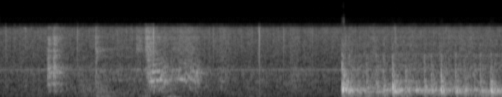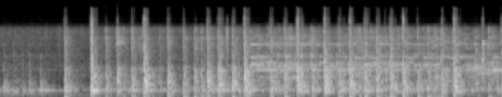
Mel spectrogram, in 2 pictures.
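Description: Quiet for about three seconds, then an Irish traditional tune starts playing from a recording; a couple of seconds later a bodhran (Irish frame drum) joins in with rapid, steady strokes in time with the tune.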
